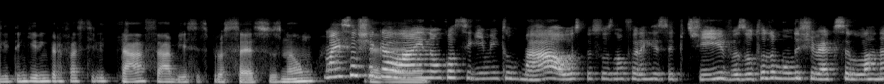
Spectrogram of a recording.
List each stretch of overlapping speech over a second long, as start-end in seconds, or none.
none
